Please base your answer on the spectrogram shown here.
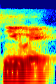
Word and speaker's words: Niue: new thing, because there is a country called Niue. It's pronounced exactly like I said. It is Niue.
